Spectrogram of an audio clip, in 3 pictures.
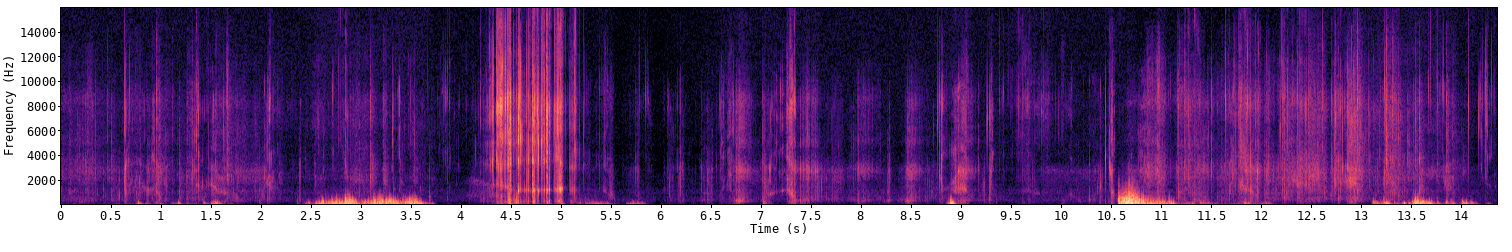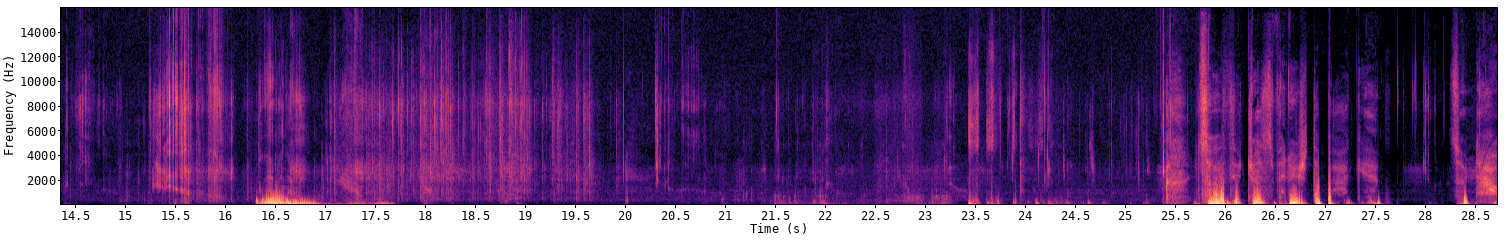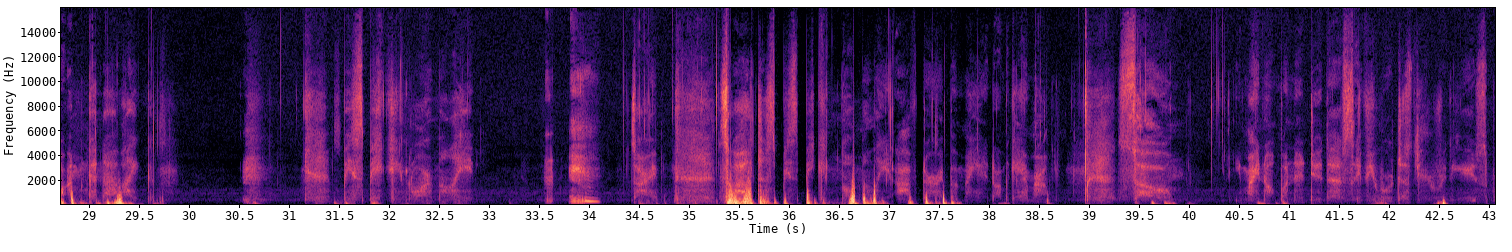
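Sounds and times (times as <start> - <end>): crisps chewing and crunching: 0.0 - 29.8, 34.3 - 37.7, 38.5 - 42.7
heavy low thumps: 2.5 - 3.7, 10.6 - 11.5, 13.1 - 14.2, 16.3 - 17.7.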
